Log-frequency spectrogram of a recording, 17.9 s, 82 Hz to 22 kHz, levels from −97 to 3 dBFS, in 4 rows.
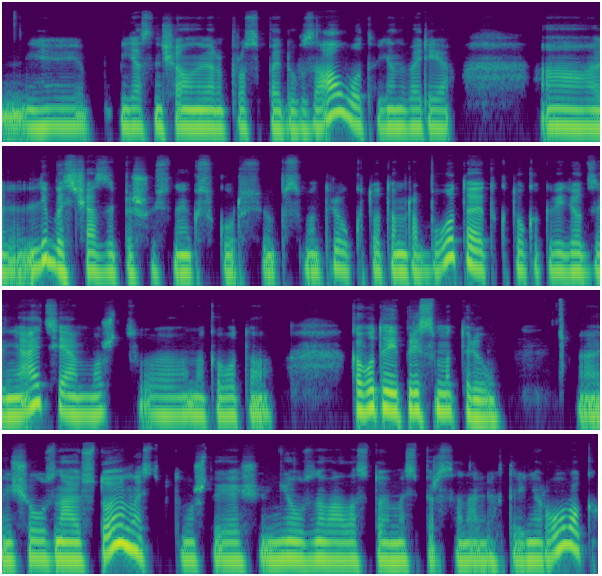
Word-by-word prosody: М, 230 -3 -3
и 155 +1 -2 0.2
я 155 0 -2
сначала, 150 +1 -1
наверно, 150 -1 +2
просто 145 -1 -7
пойду 145 -1 -3
в 140 - -6
зал 235 - +3
вот 175 -6 -3
в - - -33
январе, 150 0 -2 0.7
э, - - -4 0.4
либо 170 +4 +2
сейчас 150 +3 +2
запишусь 140 -1 -3
на 140 - +2
экскурсию, - - -7
посмотрю, 155 - -5
кто 150 - -7
там 150 +1 +1
работает, 165 - +1
кто 160 - -6
как 145 - -11
ведёт 150 -1 -1
занятия, 165 +4 +3
может, 155 +2 -2
э, - - -9
на 155 0 -2
кого-то 150 +1 -3 0.6
кого-то 195 +2 +6
и 180 - +8
присмотрю. 170 -8 +2 0.6
Ещё 145 +2 -1
узнаю 150 -1 +3
стоимость, 215 - +6
потому 150 -3 -4
что 135 - -4
я 145 - -1
ещё 145 +3 -5
не 150 +1 +2
узнавала 150 -1 +1
стоимость 140 -2 -2
персональных 140 -1 -4
тренировок, 175 - +1
150 Hz, 150 wpm, -22 LUFS, 145-160 Hz, 0.7 s, и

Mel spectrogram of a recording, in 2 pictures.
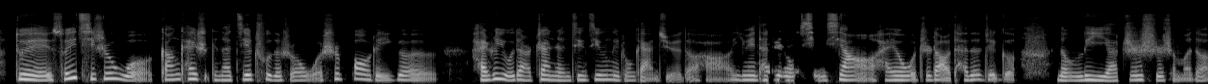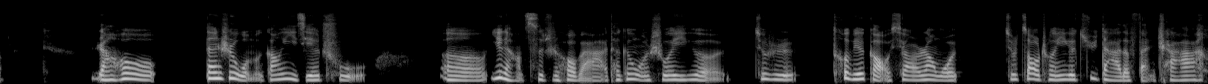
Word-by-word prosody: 对， 220 -5 +5
所 255 - +1
以 295 - +8
其 255 - -3
实 265 +2 +1
我 230 -8 0
刚 220 +2 -1
开 250 +1 +2
始 245 - -5
跟 205 -2 -7
他 200 0 -1
接 225 +4 +2
触 225 0 -3
的 190 -1 -2
时 - - -8
候， 190 +1 -3
我 - - -6
是 255 - -2
抱 245 -2 -1
着 - - -3
一 100 0 -4
个 100 -2 -3 0.3
还 200 0 +2
是 255 +3 +2
有 215 -6 +2
点 210 -2 0
儿 - - -5
战 220 0 0
战 185 -1 -3
兢 205 +1 -3
兢 220 +2 -2
的 220 - -1
那 205 - -2
种 190 0 -9
感 - - -5
觉 - - -8
的 - - -9
哈， - - -10
因 210 -1 -3
为 210 - +2
他 200 0 -3
这 210 - -2
种 185 -1 -2
形 190 - -7
象 205 0 +1
啊， - - -4
还 195 - -6
有 200 0 +2
我 - - 0
知 200 - -6
道 210 - +1
他 200 - -6
的 215 +2 -1
这 220 +1 -4
个 - - -7 0.4
能 185 -1 -1
力 200 -2 +2
啊， 175 0 0
知 205 +2 -2
识 190 -2 -4
什 - - -8
么 - - -8
的。 - - -7 0.9
然 220 -7 +4
后 235 -4 +5 0.4
但 280 0 +8
是 275 +1 +4
我 195 -6 +4
们 - - -8
刚 225 +3 +1
一 245 -4 +2
接 205 0 +2
触， 205 - -4 0.7
嗯， 190 -3 +1
1-2 265 -9 +4
次 225 - -3
之 200 0 -5
后 195 +1 +2
吧， 180 0 -2
他 215 - -3
跟 245 +2 +1
我 195 -3 -1
说 210 +1 +1
一 210 0 +2
个 215 -3 0 0.3
就 255 -1 -1
是 220 -2 0 0.3
特 290 - +3
别 245 -1 +6
搞 180 - +3
笑， 205 0 -1
让 210 0 +2
我 190 0 +2 0.5
就 230 - -2
是 230 - -2
造 245 - +4
成 220 -1 -1
一 220 - +1
个 220 - +5
巨 270 +6 -5
大 200 -6 0
的 180 0 +1
反 - - -6
差。 200 0 -1
210 Hz, 255 characters per minute, -24 LUFS, 195-230 Hz, 0.9 s, 以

